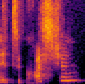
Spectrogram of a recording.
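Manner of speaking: "question" rising sharply at the end; question intonation. Shown as a demonstration. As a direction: lift "question" high, as if asking. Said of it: "if your intonation goes up at the end".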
